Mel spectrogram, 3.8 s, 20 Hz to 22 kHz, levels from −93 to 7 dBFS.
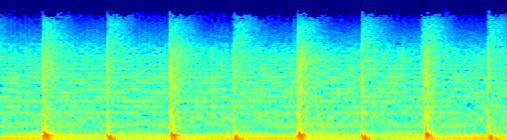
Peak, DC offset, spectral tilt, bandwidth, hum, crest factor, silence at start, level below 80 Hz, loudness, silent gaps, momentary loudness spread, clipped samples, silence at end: -2 dBFS; under 0.1%; -5 dB/octave; 15 kHz; none; 20 dB; 0 s; -28 dBFS; -22 LUFS; none; 3 LU; under 0.1%; 0 s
